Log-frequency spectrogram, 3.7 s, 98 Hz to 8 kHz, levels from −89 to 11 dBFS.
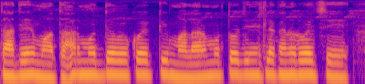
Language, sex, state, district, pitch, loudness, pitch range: Bengali, male, Assam, Hailakandi, 165 Hz, -16 LUFS, 150-165 Hz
